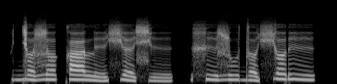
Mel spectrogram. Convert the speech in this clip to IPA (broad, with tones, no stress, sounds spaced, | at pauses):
ɟ ɐ˥˧ ɮ ɐ˥ k a˥ l e˧˩˧ ç ɛ˥˩ ɕ ɪ˨˩ | x ɪ˥˧ ɮ ʊ˥ d ɐ˥˩ ç ɐ˥ ɾ ɪ˥˧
